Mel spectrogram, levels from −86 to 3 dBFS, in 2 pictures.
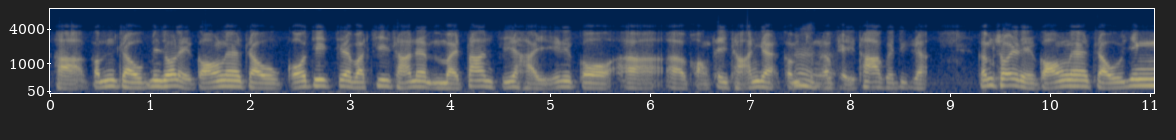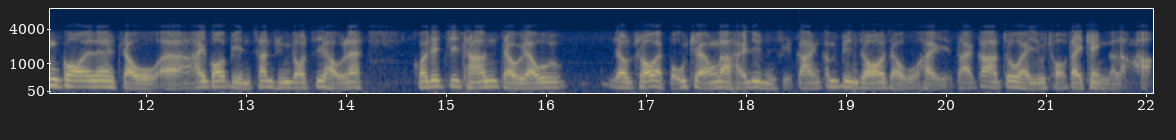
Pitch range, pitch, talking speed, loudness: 130-165 Hz, 145 Hz, 260 characters per minute, -28 LUFS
